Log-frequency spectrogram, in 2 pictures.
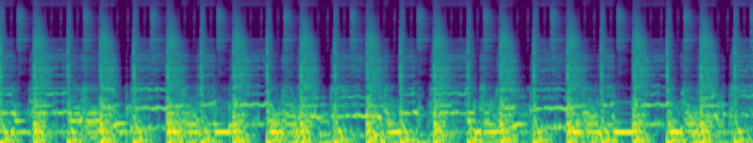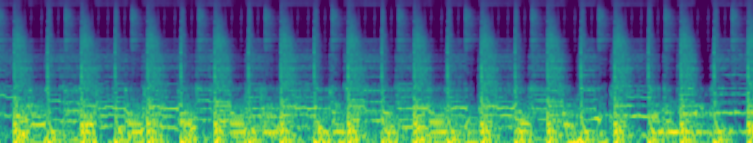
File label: neck ultra distorded, gibson sg; sg goddess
